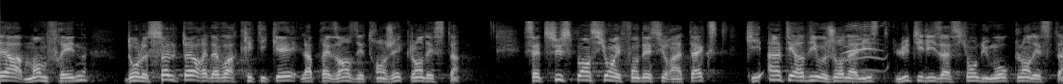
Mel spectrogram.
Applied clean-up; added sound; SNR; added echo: none; Meow; 13 dB; none.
